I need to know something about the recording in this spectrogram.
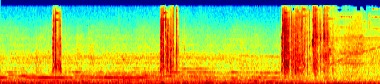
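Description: Short sharp clicks sound as items are taken from a crate.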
